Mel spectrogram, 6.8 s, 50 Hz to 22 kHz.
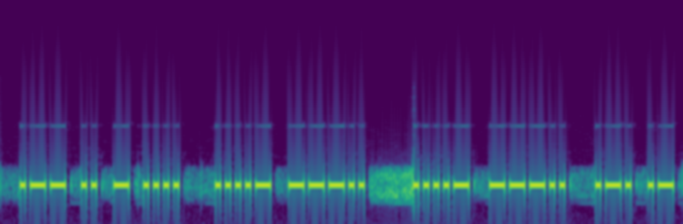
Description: Morse code, heard as a keyed tone, about 24 wpm, 740 Hz, with radio noise. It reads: WITH 48 48 RA
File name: cw forum / K9DX 1818 le 17-12-2008 05h47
